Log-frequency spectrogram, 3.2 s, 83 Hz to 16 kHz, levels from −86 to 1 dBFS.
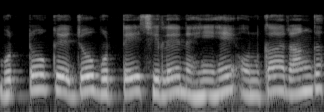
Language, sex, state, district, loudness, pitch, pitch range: Hindi, female, Bihar, Sitamarhi, -27 LUFS, 205 Hz, 195-225 Hz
